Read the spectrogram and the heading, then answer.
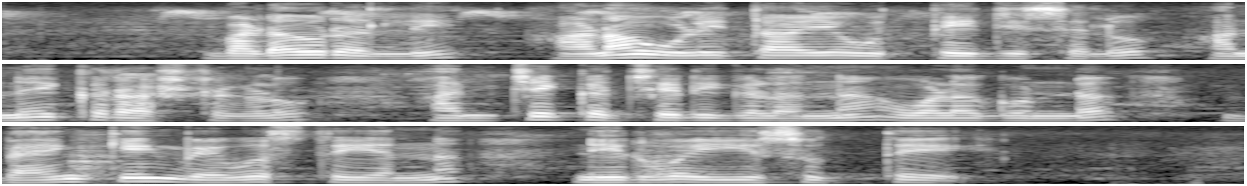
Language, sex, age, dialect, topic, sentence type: Kannada, male, 25-30, Mysore Kannada, banking, statement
